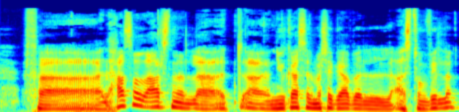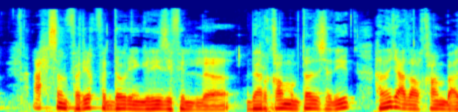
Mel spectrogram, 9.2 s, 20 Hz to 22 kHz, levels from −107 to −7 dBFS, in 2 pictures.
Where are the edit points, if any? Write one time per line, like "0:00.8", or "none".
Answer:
0:07.1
